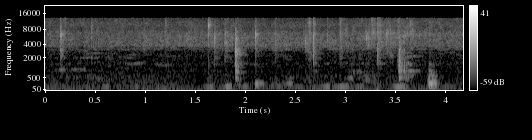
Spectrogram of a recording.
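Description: Moong and chana dal batter balls deep-frying in hot oil in an iron kadai: a steady soft sizzle with scattered sharp pops and crackles as the batter puffs up.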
